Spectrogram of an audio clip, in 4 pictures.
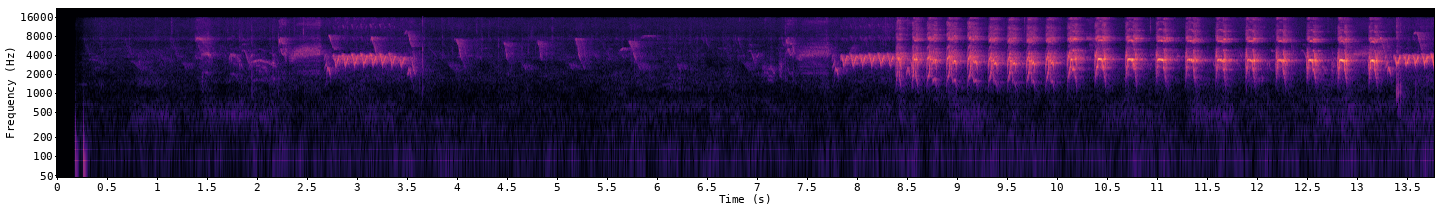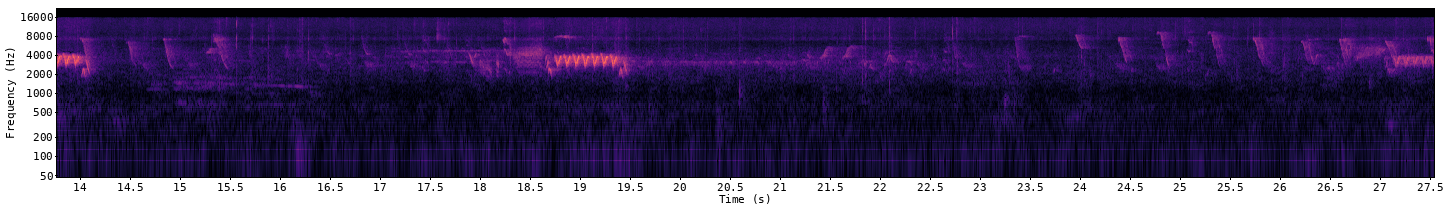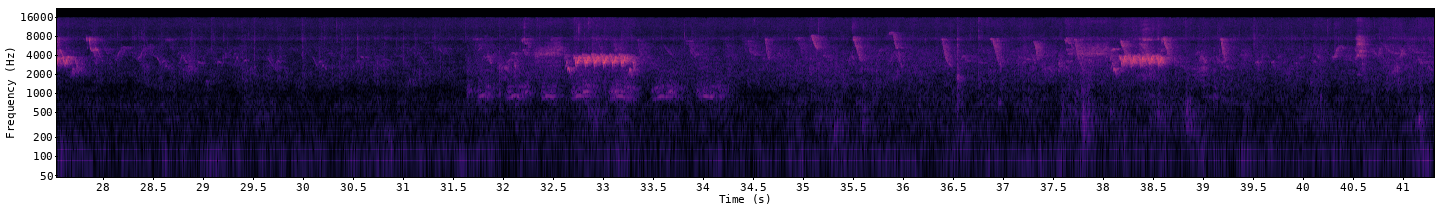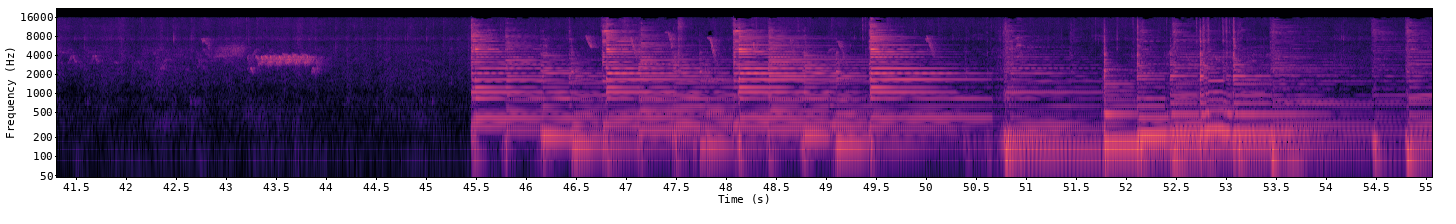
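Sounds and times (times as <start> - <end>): songbirds singing and chirping: 0.2 - 44.1, 45.5 - 55.0.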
